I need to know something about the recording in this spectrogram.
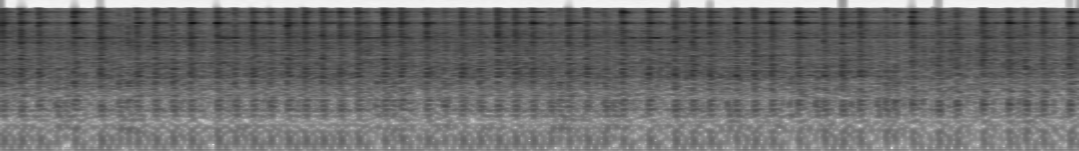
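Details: Predator small engine (open class) on first warm-up after installing an upgraded cylinder head with strong CFM and matched camshaft; quick, even exhaust pulses at steady idle, no knocking or misses, sounding healthy after the work.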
